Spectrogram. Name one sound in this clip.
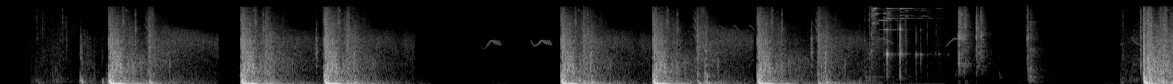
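A handgun fires sharp single shots.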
